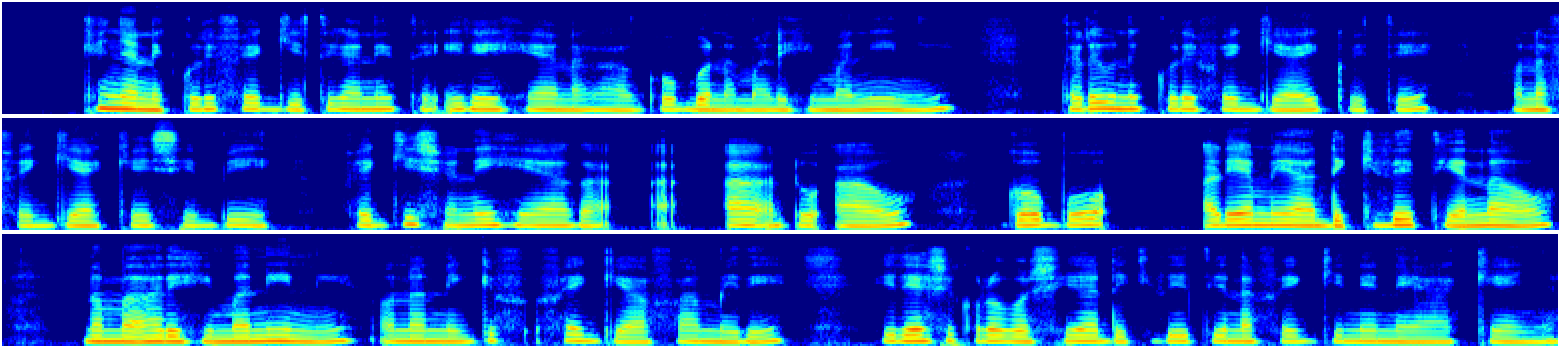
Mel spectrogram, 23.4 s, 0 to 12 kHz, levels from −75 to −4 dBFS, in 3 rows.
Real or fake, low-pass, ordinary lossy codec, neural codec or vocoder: real; 10.8 kHz; Opus, 64 kbps; none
